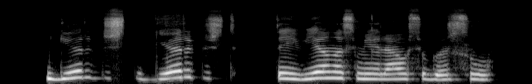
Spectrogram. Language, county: Lithuanian, Vilnius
